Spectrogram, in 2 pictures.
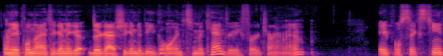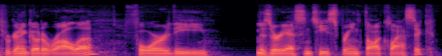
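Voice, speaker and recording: A man's voice: on the low side, level tone, fast talker, a little mellow. A young man co-hosting a college sports show, chatty and rambling as he talks casually about games. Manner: chatty and rambling, restarts sentences.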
